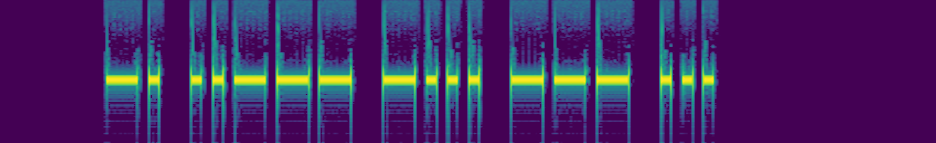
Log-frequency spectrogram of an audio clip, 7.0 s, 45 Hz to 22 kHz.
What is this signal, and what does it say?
Morse code, heard as a keyed tone, about 15 wpm, 700 Hz. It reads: N2BOS
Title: USA Call Signs - 5 Characters - Repeated 3x - 15wpm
